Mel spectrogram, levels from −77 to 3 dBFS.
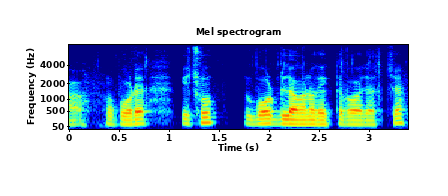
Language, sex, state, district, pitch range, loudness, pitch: Bengali, male, West Bengal, Paschim Medinipur, 110-130 Hz, -19 LUFS, 115 Hz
